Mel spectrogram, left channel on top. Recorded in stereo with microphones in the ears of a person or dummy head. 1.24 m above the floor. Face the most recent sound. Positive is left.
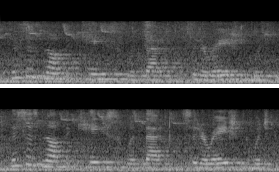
turn(degrees=-70)  # may be behind; listen again after turning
